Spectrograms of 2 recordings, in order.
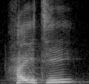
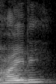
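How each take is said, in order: First: The word ends with a clear T sound. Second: The word ends with a soft D-like sound. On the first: The speaker calls it right. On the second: The speaker calls it wrong.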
